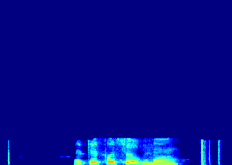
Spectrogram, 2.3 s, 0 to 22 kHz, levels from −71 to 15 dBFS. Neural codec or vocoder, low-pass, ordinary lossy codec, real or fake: codec, 16 kHz, 1 kbps, X-Codec, HuBERT features, trained on general audio; 3.6 kHz; MP3, 24 kbps; fake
